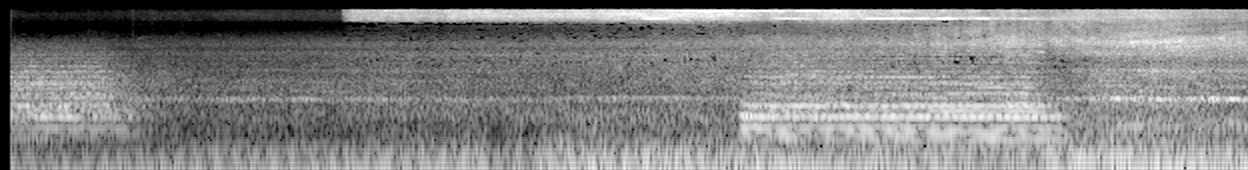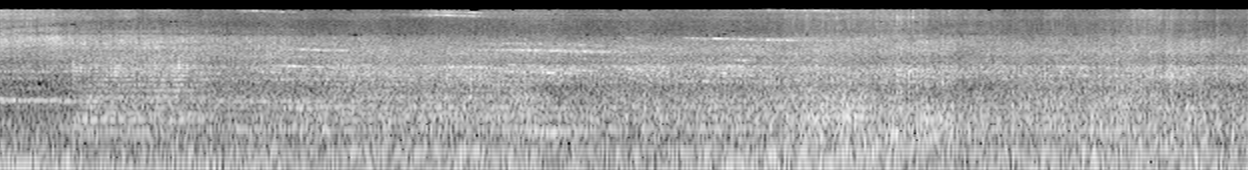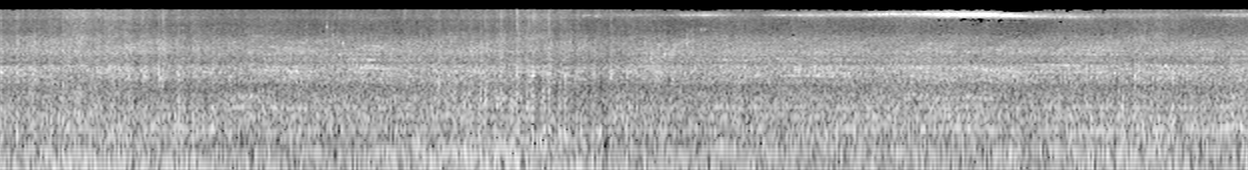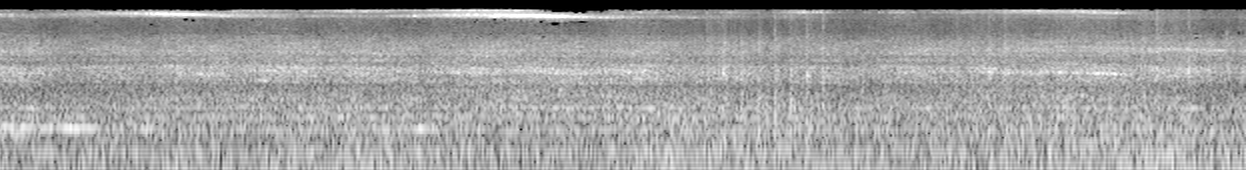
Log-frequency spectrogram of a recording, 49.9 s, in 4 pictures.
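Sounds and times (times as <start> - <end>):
train wheels rumbling over rails: 3.4 - 49.9
faint high-pitched wheel squeal: 3.5 - 13.1.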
